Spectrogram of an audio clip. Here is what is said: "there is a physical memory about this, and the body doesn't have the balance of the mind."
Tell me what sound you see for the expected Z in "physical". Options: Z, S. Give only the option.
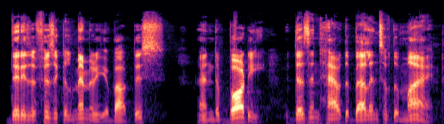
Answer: Z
